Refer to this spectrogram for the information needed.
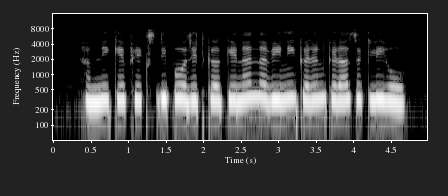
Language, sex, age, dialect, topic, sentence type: Magahi, female, 60-100, Southern, banking, question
